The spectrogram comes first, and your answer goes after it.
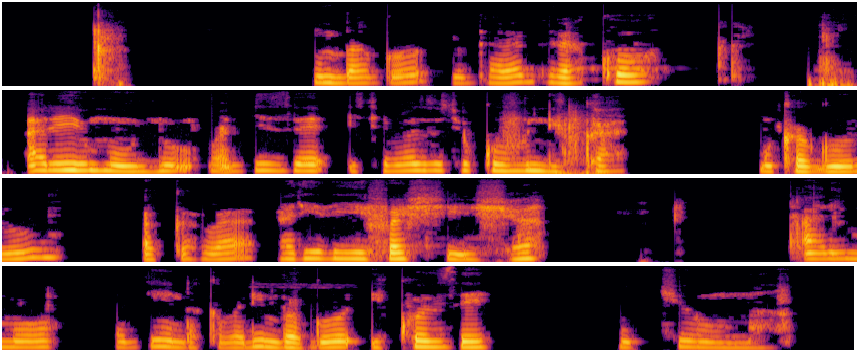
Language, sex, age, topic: Kinyarwanda, female, 18-24, health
